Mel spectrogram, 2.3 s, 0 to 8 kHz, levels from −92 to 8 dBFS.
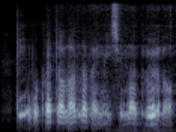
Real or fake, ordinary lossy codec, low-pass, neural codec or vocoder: fake; none; 7.2 kHz; codec, 16 kHz, 0.5 kbps, FunCodec, trained on LibriTTS, 25 frames a second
